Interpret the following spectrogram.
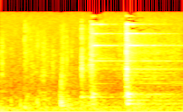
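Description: Doorbell chime: two ringing notes about half a second apart, the second louder and ringing on.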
